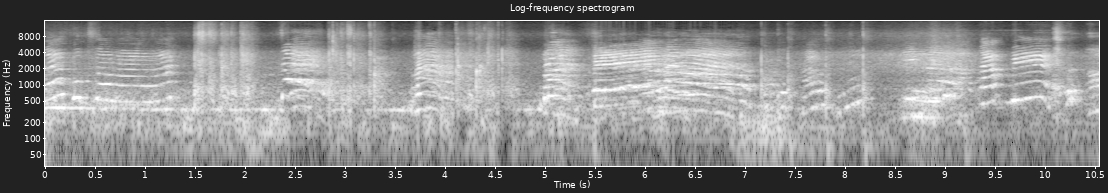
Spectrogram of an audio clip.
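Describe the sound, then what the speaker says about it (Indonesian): Children in an Indonesian primary school classroom perform a rhythmic spirit clap, loud and close, with bursts of hand claps mixed with children's chanting and a teacher's voice. "Coba tepuk semangat."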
